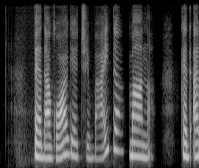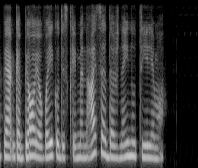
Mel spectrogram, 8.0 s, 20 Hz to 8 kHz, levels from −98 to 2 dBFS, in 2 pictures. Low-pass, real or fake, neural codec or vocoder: 7.2 kHz; fake; codec, 16 kHz, 0.9 kbps, LongCat-Audio-Codec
